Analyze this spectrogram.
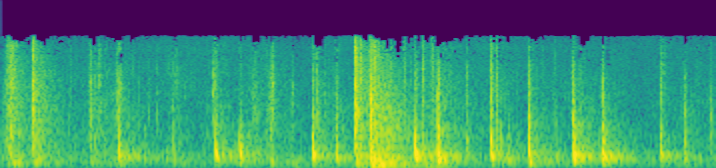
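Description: A door opens and shuts amid a busy run of wooden thunks, knocks and latch clicks, with no one speaking.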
